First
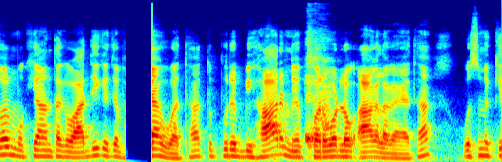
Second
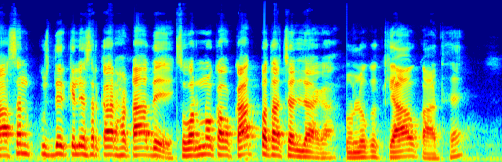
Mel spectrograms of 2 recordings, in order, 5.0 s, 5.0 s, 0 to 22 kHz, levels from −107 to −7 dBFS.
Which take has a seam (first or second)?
second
